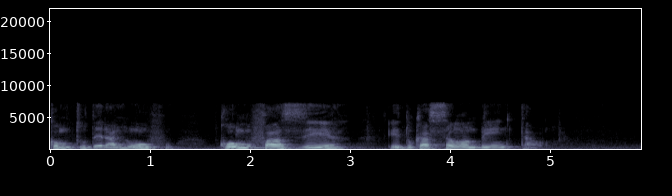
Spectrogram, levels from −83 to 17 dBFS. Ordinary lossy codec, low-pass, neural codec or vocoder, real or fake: none; 7.2 kHz; none; real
